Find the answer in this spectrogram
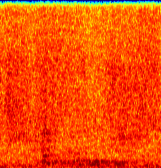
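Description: Steady background hiss with no distinct knocks or clicks.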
